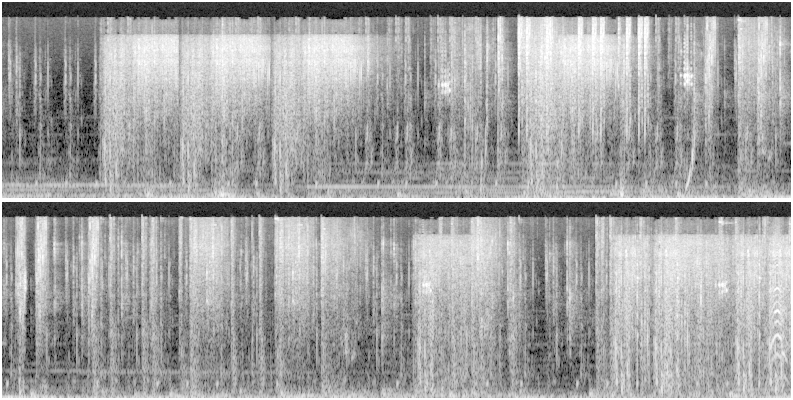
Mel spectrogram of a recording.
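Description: Video game shots and bursts pop and crackle.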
